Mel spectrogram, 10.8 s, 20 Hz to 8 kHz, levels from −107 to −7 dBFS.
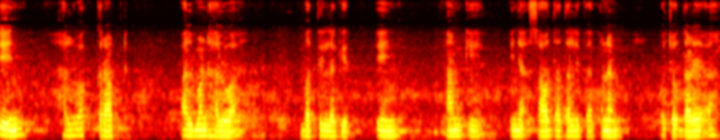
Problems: none marked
